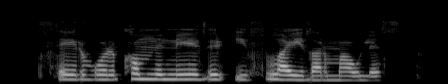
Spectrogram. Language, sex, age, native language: Icelandic, female, 11, Icelandic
